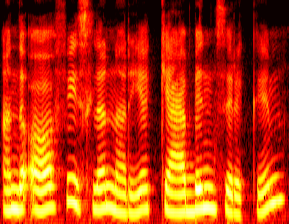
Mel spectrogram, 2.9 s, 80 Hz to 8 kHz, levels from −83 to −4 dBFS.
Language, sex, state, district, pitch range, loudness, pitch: Tamil, female, Tamil Nadu, Nilgiris, 200-230 Hz, -15 LUFS, 220 Hz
